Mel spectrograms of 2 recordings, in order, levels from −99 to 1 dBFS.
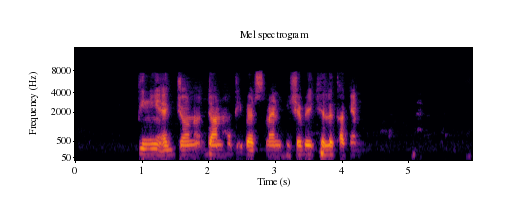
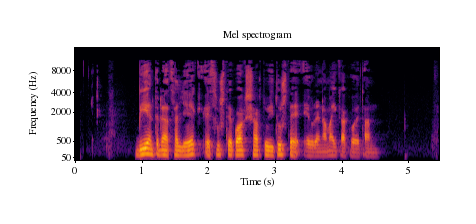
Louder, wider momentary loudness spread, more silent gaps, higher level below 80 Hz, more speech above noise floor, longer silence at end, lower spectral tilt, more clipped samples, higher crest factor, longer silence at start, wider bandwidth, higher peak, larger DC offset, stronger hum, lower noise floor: second, -30 LUFS vs -25 LUFS; second, 7 LU vs 12 LU; neither; second, -72 dBFS vs -64 dBFS; first, 60 dB vs 46 dB; first, 1.75 s vs 0.95 s; second, -4 dB/octave vs -6 dB/octave; neither; about the same, 20 dB vs 22 dB; about the same, 0.95 s vs 0.9 s; second, 8.2 kHz vs 11.5 kHz; second, -12 dBFS vs -6 dBFS; neither; neither; first, -90 dBFS vs -70 dBFS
